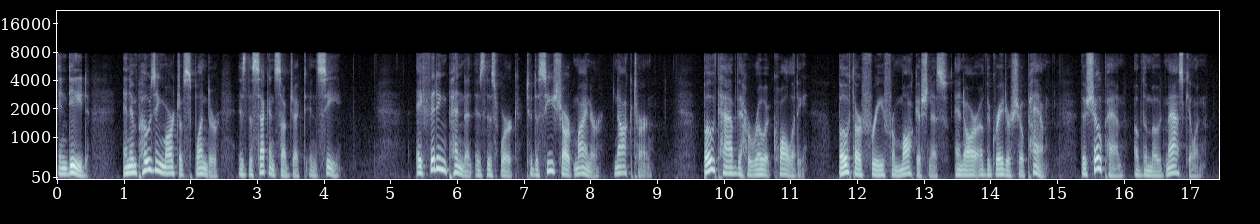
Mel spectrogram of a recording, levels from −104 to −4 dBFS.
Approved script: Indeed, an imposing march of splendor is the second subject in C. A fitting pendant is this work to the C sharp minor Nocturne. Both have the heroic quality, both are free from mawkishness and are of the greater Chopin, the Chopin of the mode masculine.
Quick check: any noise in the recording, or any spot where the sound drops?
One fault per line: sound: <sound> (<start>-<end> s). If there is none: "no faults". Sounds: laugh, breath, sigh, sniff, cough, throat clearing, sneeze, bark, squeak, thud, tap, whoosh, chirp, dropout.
no faults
